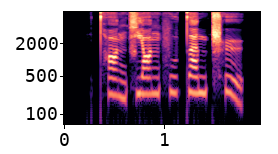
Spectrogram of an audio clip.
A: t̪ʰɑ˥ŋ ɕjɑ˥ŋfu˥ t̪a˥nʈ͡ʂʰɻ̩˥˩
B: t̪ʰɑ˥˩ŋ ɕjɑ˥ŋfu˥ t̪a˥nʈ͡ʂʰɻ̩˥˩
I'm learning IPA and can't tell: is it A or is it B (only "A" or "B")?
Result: B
